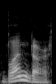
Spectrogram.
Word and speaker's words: BlendAR: Like, it's Blender and it's AR, augmented reality, I guess, but it's like I have to say, like, hey, it's Blendar, spelled with an AR.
